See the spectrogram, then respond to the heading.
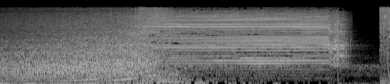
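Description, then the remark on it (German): A loud electric shaver buzzes steadily with a strong humming whine as someone is shaved, starting after a second of rough noise, then cutting out briefly near the end before a burst returns. “Jetzt wird rasiert.”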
